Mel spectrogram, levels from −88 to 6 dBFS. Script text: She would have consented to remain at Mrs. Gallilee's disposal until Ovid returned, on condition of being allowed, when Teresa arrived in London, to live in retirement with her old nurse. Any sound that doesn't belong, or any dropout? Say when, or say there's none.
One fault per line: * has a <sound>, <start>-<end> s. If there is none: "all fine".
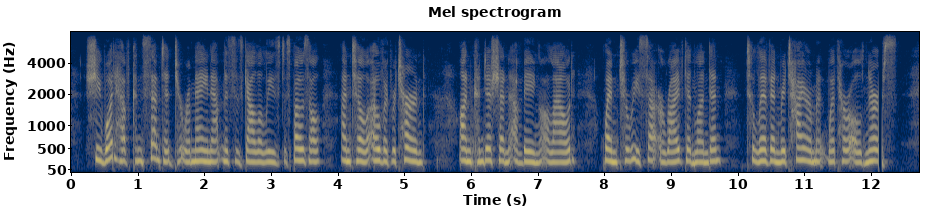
* has a dropout, 12.1-12.2 s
